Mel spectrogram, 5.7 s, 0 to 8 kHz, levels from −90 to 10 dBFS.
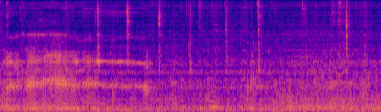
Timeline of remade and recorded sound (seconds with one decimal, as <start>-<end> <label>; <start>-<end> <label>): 0.0-5.7 remade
